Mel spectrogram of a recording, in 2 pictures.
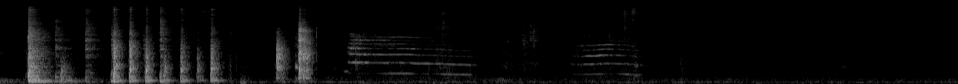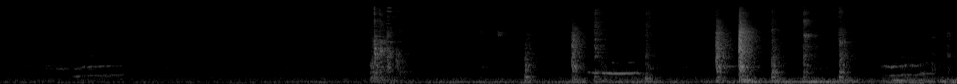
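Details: Pet cats quarrelling as breakfast time nears: a burst of sharp knocks and clatter opens, then several separate meows, some wavering and rising, spaced a few seconds apart in a quiet room with later thumps.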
